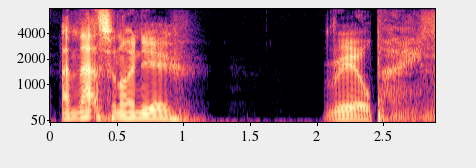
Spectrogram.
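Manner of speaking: weighty delivery, sinking on real pain; solemn hammed-up punchline; mock-dramatic. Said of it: "No, wait, that's not good enough".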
